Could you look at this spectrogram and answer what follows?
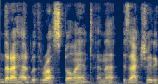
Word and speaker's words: Bellant: to this conversation that I had with Russ bellant and that is actually the correct way to pronounce his name um and you want to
